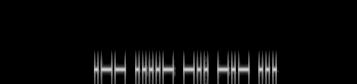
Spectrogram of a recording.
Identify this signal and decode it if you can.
Morse code, heard as a keyed tone, about 34 wpm, 700 Hz. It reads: W4DKS
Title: Call Signs - 35wpm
